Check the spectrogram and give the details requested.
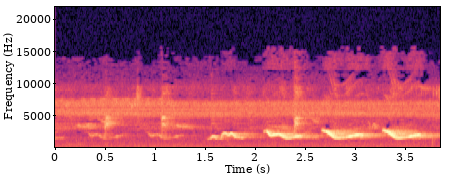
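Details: Wild spectacled thrush in the Amazon forest of Serra do Navio, Amapá, Brazil, singing soft wavering whistles that build into louder looping, caroling phrases repeated roughly every half second, with constant shrill insect drone behind.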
